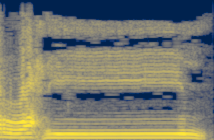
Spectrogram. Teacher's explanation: والميم ليست من حروف القلقلة، ولهذا نسكنها ولا نحركها ولا نشددها ولا نضغط عليها ولا نقلقلها · Term: سكون الميم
